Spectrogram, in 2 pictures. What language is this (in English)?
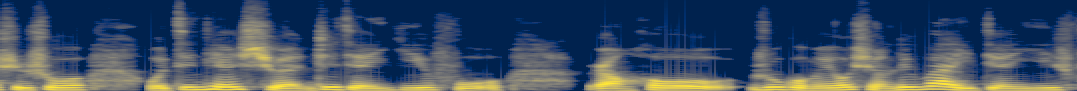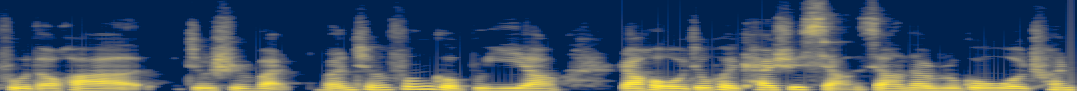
Chinese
